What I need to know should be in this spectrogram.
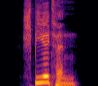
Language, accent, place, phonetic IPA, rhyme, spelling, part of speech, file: German, Germany, Berlin, [ˈʃpiːltn̩], -iːltn̩, spielten, verb, De-spielten.ogg
- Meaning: inflection of spielen: 1. first/third-person plural preterite 2. first/third-person plural subjunctive II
